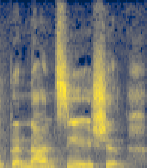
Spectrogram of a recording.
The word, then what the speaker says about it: pronunciation: say the word so the word pronounced as n-o-u-n the word pronunciation is n-u-n so we normally say the word as pronunciation not pronunciation so correct this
